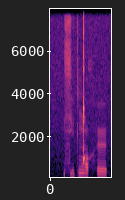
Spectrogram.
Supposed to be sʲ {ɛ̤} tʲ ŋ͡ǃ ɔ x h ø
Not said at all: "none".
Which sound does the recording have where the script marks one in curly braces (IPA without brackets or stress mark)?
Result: ɛ̤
